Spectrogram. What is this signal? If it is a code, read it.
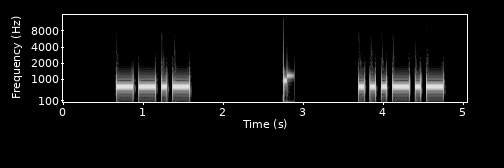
Morse code, heard as a keyed tone, about 17 wpm, 700 Hz. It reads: Q <SK>
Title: Single Character (Letter:Number:Punctuation:Prosign) Alt 17wpm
